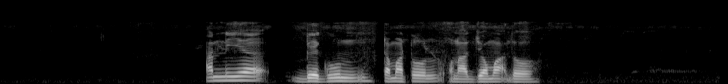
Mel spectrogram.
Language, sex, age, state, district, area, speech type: Santali, male, 30-45, West Bengal, Birbhum, rural, spontaneous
